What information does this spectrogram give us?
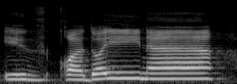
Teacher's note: قاف کو بھی پر پڑھنا ہے، موٹا پڑھنا ہے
